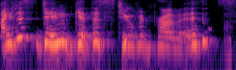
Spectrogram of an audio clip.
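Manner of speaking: sassy dismissive tone. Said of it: "I thought you meant".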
